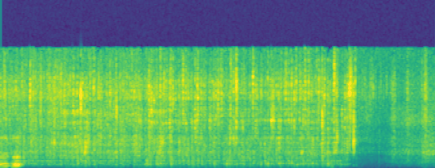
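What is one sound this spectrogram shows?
Liquid pours steadily into a plastic tub.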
